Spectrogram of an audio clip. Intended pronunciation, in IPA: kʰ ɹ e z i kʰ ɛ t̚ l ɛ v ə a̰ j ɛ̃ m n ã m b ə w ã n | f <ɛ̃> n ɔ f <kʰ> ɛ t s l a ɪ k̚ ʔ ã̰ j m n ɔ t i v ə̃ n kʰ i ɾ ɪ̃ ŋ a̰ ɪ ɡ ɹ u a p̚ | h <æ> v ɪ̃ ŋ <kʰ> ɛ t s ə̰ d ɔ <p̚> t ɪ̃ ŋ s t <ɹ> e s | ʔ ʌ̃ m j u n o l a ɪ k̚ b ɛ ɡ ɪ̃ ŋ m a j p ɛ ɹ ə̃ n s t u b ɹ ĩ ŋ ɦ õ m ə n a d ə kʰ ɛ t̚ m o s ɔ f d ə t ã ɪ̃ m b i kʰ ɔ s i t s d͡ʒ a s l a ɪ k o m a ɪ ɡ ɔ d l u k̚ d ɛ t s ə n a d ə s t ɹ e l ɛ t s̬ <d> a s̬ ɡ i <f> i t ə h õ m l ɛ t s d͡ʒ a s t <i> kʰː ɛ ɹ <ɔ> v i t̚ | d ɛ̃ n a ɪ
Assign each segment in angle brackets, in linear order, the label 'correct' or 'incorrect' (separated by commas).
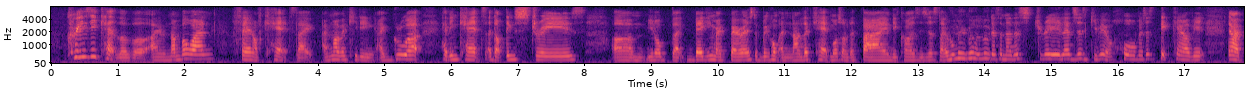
correct, correct, incorrect, correct, correct, correct, incorrect, incorrect, incorrect, correct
